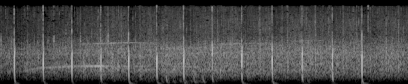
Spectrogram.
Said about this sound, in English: Hey, let's give the Lord a big hand today.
